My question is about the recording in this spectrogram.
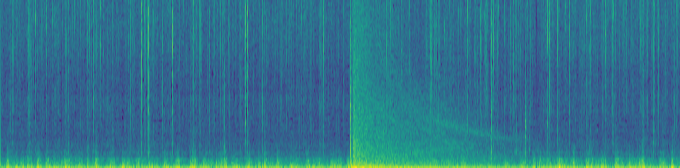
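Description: Cinematic logo-intro sound effects: a low rumble with crackling fire, then a big explosion hit about five seconds in, with a falling whoosh trailing after it.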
